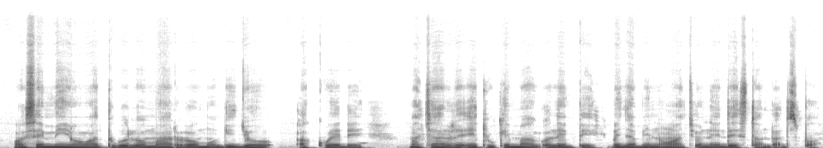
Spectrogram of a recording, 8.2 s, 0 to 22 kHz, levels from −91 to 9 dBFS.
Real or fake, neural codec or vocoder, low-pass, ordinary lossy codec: fake; codec, 44.1 kHz, 7.8 kbps, Pupu-Codec; 19.8 kHz; none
